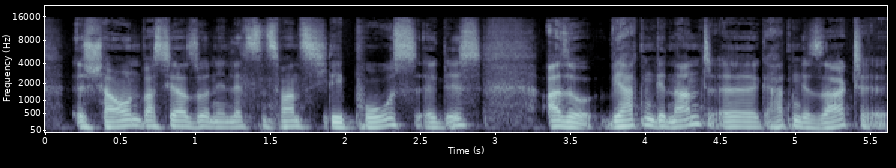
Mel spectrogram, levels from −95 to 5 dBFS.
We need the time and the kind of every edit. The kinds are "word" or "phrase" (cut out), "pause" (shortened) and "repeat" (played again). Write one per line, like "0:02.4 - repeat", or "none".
0:01.9 - phrase
0:02.6 - word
